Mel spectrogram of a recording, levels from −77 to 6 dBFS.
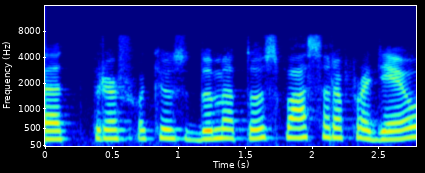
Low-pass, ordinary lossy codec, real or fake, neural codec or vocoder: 7.2 kHz; AAC, 64 kbps; fake; codec, 16 kHz, 1 kbps, X-Codec, WavLM features, trained on Multilingual LibriSpeech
